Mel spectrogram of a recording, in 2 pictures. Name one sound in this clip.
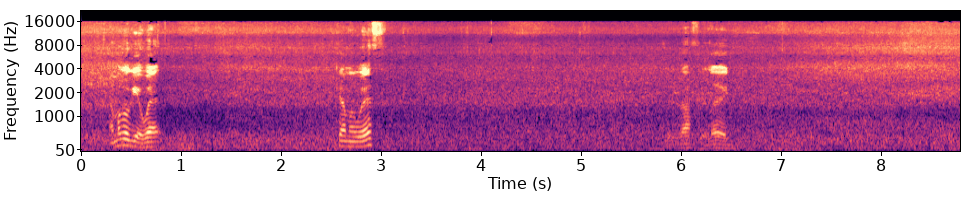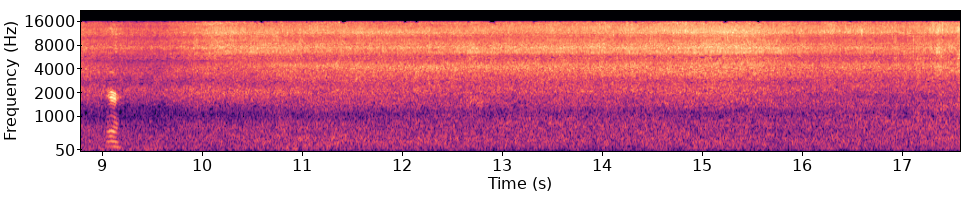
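Waves wash up and break on a beach with a steady rushing sound.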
